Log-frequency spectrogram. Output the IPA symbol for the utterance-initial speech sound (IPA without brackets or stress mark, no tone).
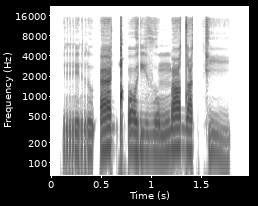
r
